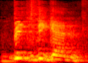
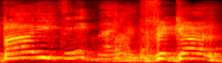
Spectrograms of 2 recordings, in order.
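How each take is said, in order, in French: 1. Le premier mot a un 'e' bref et simple. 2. Le premier mot a une voyelle diphtongue 'ay'. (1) "Mais où vous avez vu que ça s'appelle bet vegan?" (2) "C'est bite vegan"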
